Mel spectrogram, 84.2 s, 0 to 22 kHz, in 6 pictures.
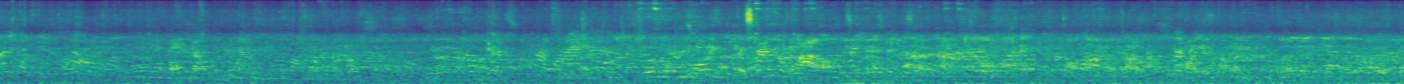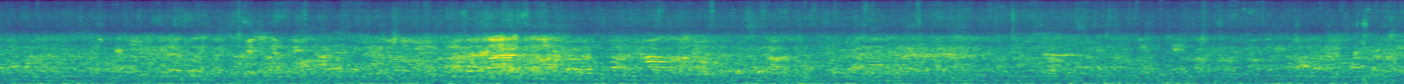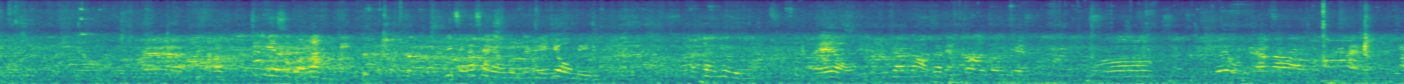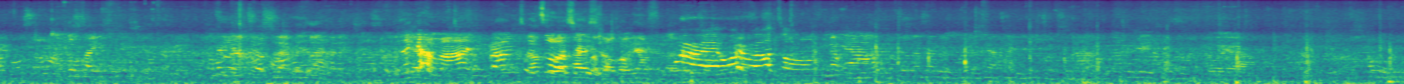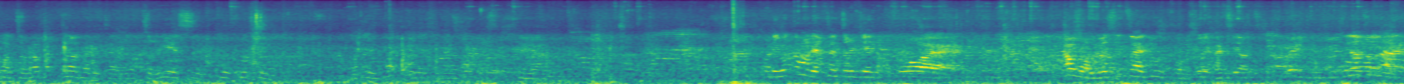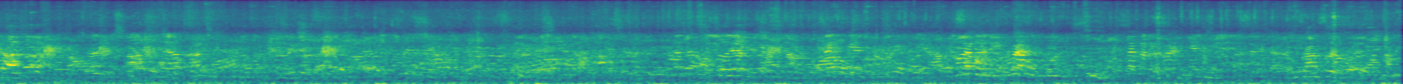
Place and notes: Zhongxiao W. Rd., Taipei - Soundwalk
Underground shopping street ground, from Station to Chongqing S. Rd. Binaural recordings, Sony PCM D50 + Soundman OKM II
Taipei City, Taiwan, 12 October 2013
